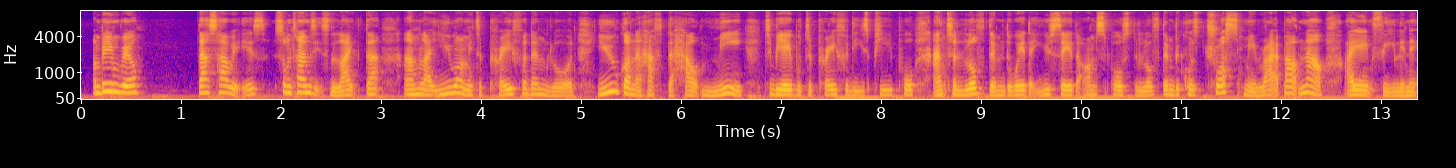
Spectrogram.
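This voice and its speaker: A woman talking at a very fast pace, with an animated tone, lively intonation and vocal fry. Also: fairly low pitch for a woman. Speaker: ministry preacher. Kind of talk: informal sermon.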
